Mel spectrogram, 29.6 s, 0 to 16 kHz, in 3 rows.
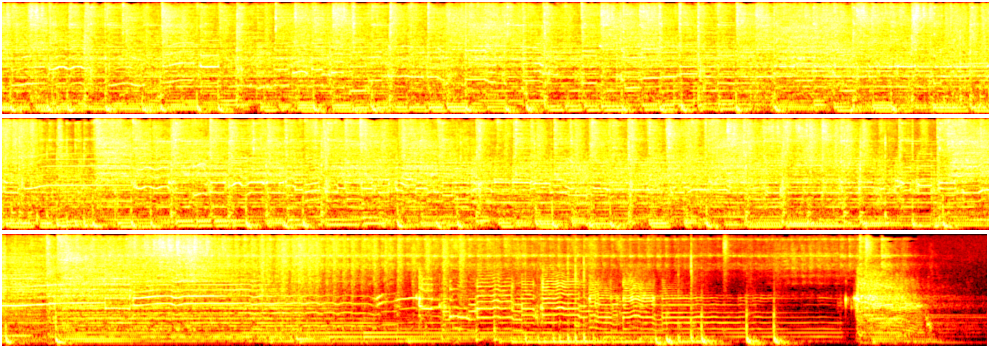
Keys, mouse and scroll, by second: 1.5 click, 2.5 click, 3.7 0, 4.8 click, 5.4 click, 7.5 0, 8.5 click, 9.3 click, 12.6 0, 13.8 click, 14.4 click, 15.3 0, 16.3 click, 16.8 click, 17.7 0, 19.3 click, 19.8 click.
